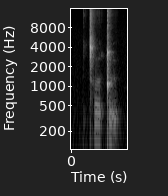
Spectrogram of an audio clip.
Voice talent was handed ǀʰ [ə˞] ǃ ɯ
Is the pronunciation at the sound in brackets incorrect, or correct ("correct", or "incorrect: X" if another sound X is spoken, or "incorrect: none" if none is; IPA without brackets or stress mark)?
incorrect: ɤ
